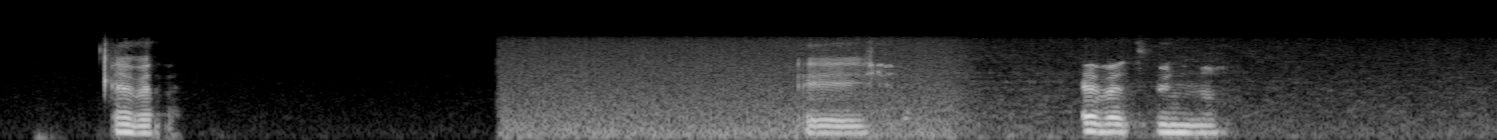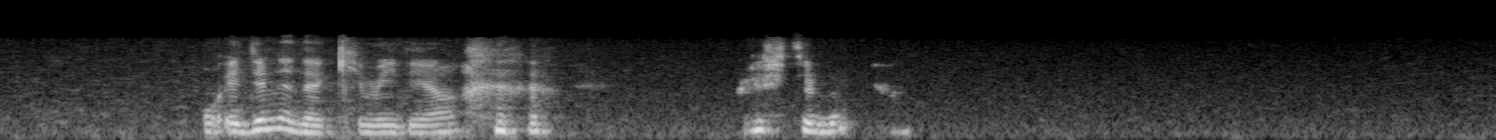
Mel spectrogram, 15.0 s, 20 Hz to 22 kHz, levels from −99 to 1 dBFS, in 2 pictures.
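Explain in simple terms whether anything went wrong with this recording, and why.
Noise suppressor artifacts run through the whole clip. The background noise is pushed down between the words and rises under them.

At about 2.5 s the room noise gets much louder. From 2.47 to 5.24 s, the noise suppressor is catching up. The noise comes through strongly at first, then fades over nearly three seconds as the filter adjusts.

At 11.85 to 11.99 s, the speech is cut by the noise suppressor. For about a tenth of a second, part of the speech is mistaken for noise and turned down, so it sounds swallowed.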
